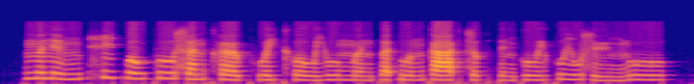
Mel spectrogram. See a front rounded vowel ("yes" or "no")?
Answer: yes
